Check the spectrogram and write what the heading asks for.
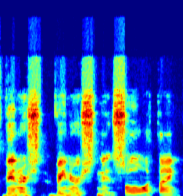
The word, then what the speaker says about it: Wiener Schnitzel: i know it's spelled wiener schnitzel but it's pronounced venus veiner schnitzel i think like that treasure hunter had it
